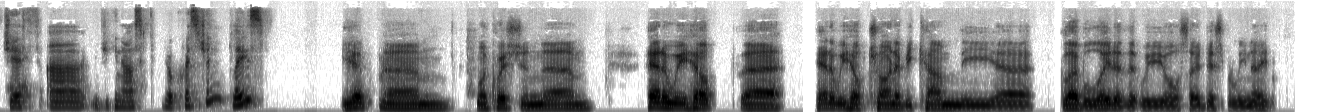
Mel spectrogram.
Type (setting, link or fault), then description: link, video call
